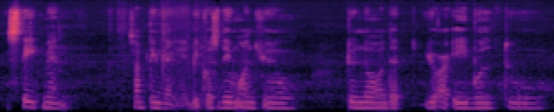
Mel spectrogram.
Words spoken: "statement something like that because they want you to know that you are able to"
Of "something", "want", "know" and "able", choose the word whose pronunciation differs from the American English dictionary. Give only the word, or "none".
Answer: something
